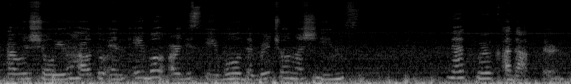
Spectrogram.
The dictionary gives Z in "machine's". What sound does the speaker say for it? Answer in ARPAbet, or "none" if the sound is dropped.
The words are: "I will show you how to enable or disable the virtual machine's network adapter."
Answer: S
